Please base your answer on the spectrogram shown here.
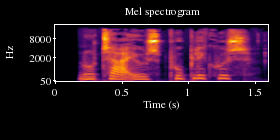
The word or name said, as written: NOTARIUS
